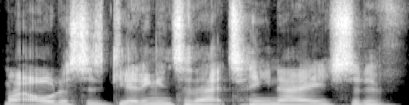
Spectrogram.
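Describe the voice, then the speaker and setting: A man's voice: medium pitch, monotone, moderate pace, clean tone, no echo. A middle-aged Australian man hosting a podcast in a casual, conversational way. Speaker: podcast host.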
